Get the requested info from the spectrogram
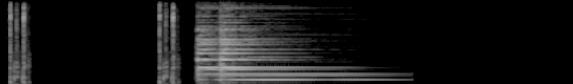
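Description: Subscribe-button animation sound effect. Two quick mouse clicks come at the start and two more about a second later. Then a single bright notification-bell ding rings out and fades over about a second and a half.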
